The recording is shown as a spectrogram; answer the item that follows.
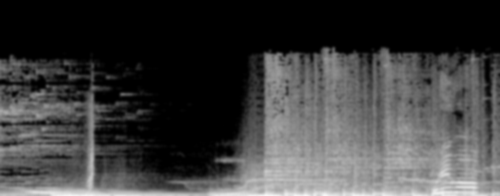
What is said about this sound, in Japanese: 何の音かななんだか楽しそうな音が聞こえてきたねそうここはみんなが大好きな遊園地これは何の音かな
